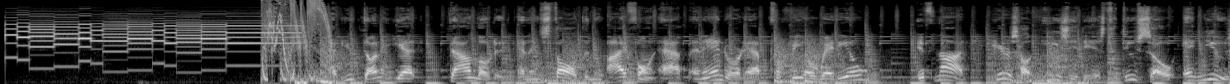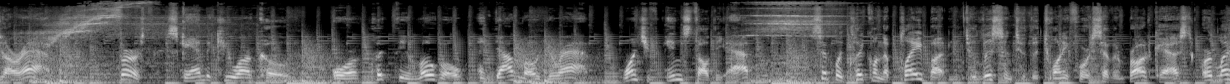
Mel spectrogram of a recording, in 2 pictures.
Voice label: promo apps

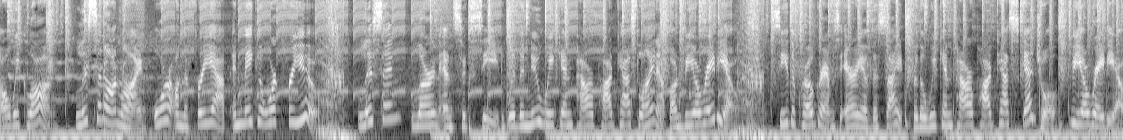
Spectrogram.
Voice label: promo podcasts; VO RADIO - THE ORIGINAL VOICE OVER RADIO BROADCAST

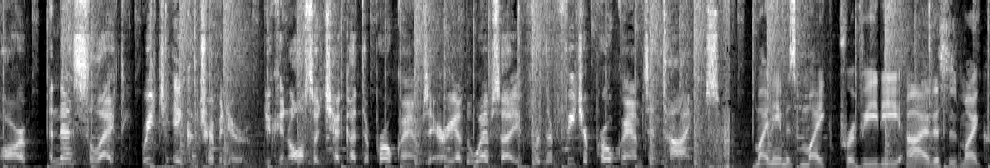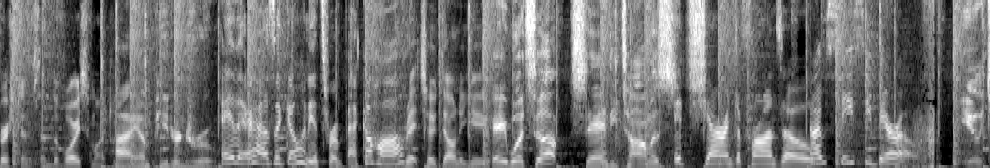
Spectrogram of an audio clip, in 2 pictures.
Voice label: promo contributors

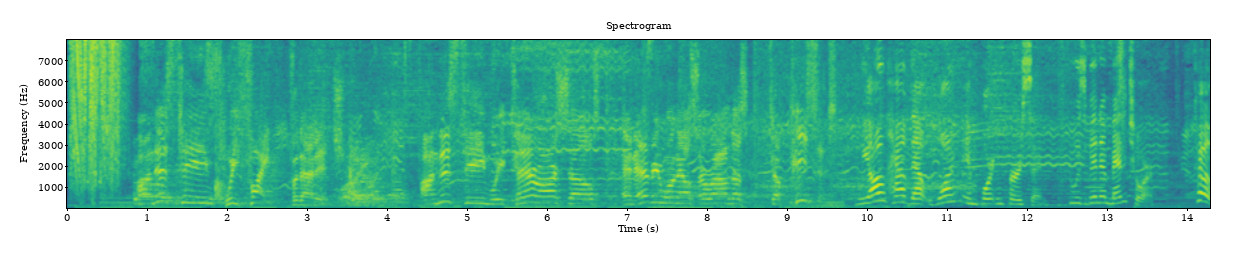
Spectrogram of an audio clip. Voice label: promo champions

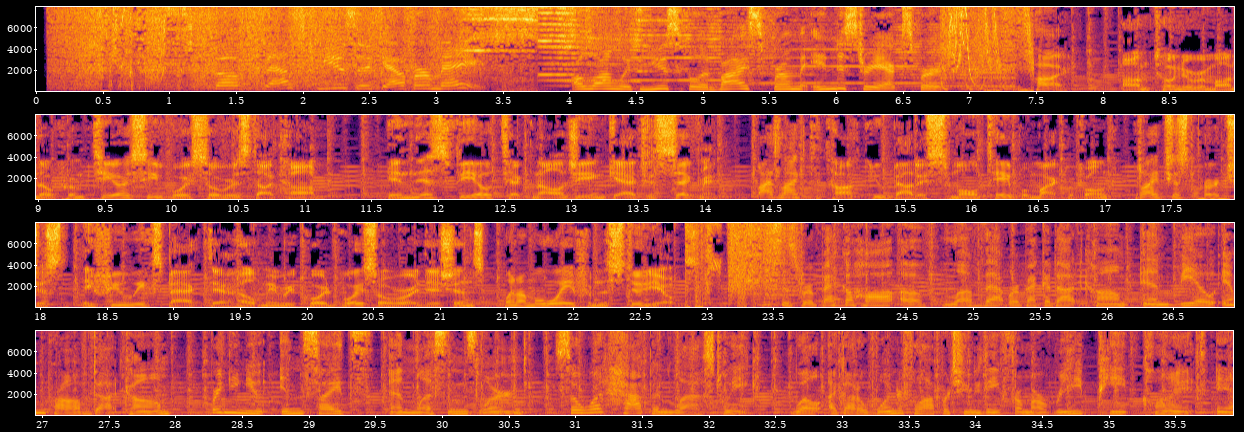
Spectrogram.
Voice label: promo montage

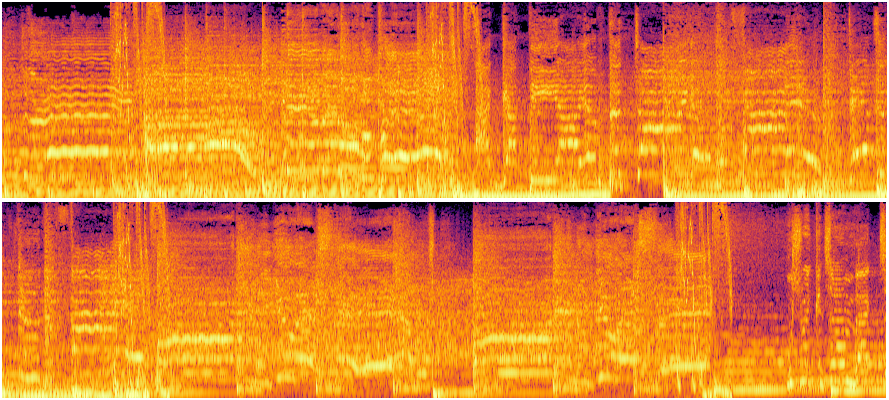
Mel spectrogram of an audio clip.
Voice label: promo music promo

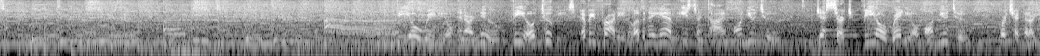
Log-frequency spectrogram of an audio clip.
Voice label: promo live tubees fridays

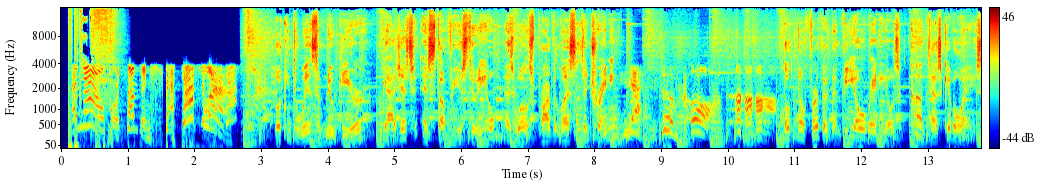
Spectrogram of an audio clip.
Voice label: promo contests sound hunt

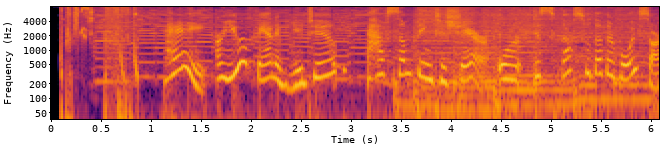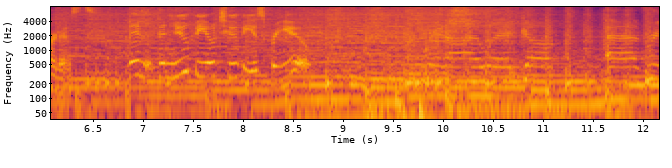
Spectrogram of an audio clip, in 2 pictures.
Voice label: promo

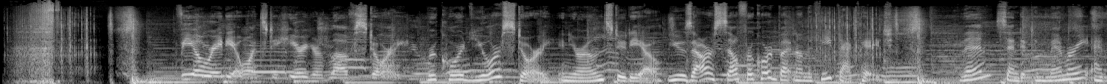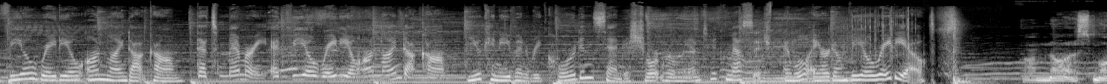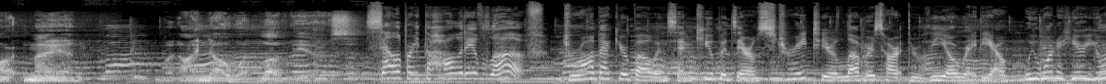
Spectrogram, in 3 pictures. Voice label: promo

